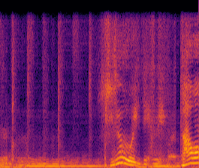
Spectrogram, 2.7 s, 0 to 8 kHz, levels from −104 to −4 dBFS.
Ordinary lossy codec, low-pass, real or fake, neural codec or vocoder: none; 7.2 kHz; fake; codec, 16 kHz, 1 kbps, FreqCodec, smaller model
